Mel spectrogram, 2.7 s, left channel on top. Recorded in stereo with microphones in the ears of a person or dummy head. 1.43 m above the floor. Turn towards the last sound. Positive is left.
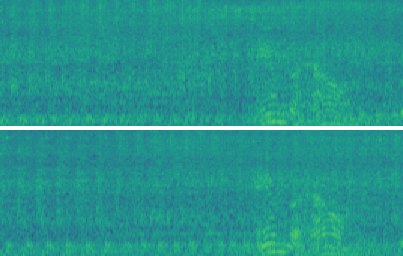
turn(degrees=-25)  # may be behind; listen again after turning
